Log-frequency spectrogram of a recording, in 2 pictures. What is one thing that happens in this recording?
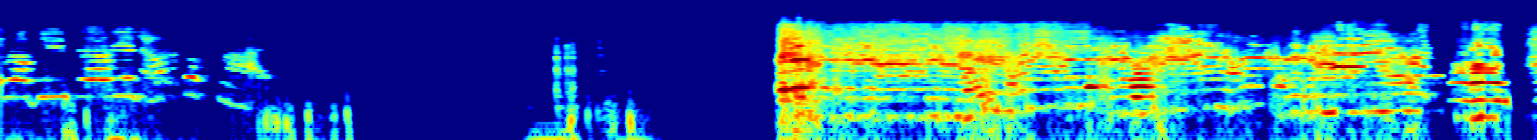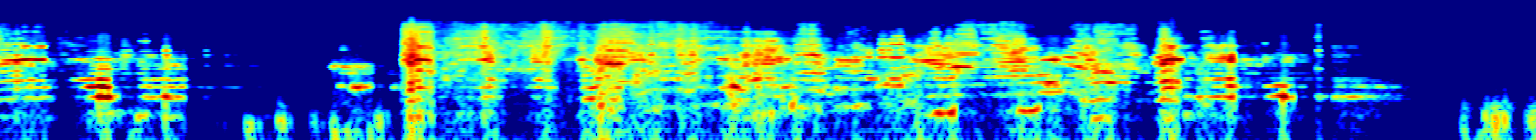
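A young man talks with animation through a television speaker.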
